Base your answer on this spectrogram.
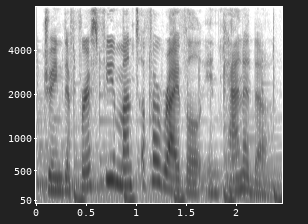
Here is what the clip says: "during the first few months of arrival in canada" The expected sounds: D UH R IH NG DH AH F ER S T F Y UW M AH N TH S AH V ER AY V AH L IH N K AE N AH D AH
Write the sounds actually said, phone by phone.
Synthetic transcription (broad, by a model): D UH R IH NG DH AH F ER S T F Y UW M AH N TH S AH V ER AY V AH L IH N K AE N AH D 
